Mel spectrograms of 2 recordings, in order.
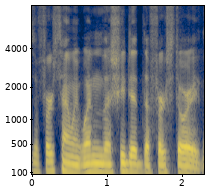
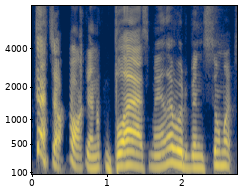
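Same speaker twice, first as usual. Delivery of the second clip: put-on drunk partygoer; 9 semitones higher than usual. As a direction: gush like an impressed party guy. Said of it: "people were like".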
